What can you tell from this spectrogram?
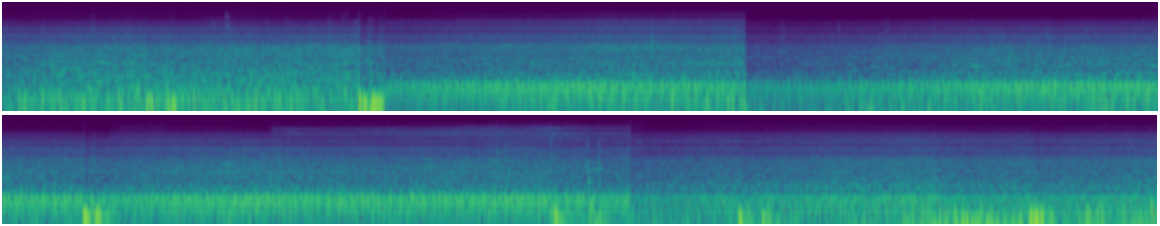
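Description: Street ambience with traffic noise and a steady low hum of idling vehicle engines. The sound changes abruptly a few times.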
